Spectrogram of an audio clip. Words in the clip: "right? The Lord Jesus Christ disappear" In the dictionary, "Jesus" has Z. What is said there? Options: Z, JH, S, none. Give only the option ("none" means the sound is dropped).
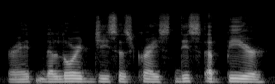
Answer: S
